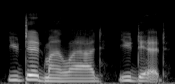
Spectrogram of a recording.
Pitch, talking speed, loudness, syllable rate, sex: 165 Hz, 205 wpm, -20 LUFS, 4.0 syllables/s, female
